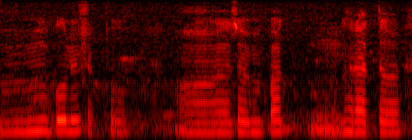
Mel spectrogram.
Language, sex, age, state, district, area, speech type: Marathi, female, 30-45, Maharashtra, Akola, rural, spontaneous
